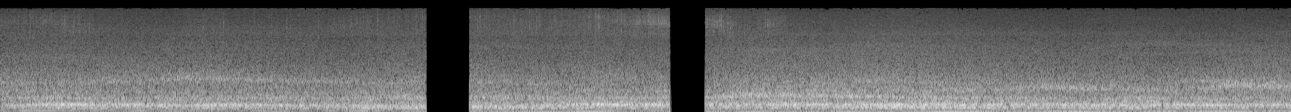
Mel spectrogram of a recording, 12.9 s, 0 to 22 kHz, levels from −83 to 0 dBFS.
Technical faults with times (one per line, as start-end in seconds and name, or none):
4.25-4.69 rebuffering stall
6.69-7.05 rebuffering stall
